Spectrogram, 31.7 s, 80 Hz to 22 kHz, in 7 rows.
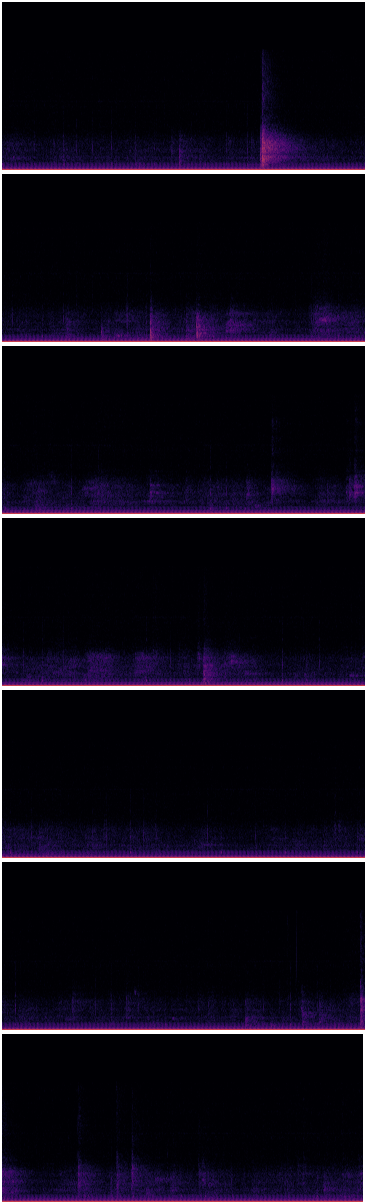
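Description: Loud, steady electrical mains hum at about 50 Hz with many overtones, an interference hum in the recording. A few faint knocks come through underneath, the clearest about three seconds in and a couple near the end.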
